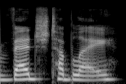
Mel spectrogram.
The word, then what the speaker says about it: vegetable: Or you see the word vegetable, vega, four syllables, but you hear veg tubé, three syllables.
